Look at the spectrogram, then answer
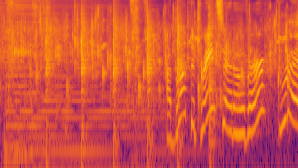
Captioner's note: hammer Pounding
